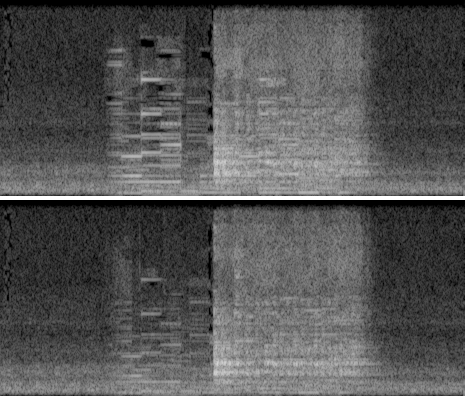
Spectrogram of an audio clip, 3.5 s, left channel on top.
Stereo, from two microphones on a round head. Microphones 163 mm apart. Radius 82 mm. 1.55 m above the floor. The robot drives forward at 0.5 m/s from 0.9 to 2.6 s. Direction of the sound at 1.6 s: 15° right (ahead or behind).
